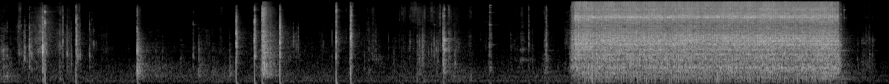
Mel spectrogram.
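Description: An 8mm mounting bolt is tightened on the front strut assembly of a 2015-2020 Ford F-150: loud, close, irregular ratchet clicks, then a sustained, harsh mechanical burst that stops abruptly.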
